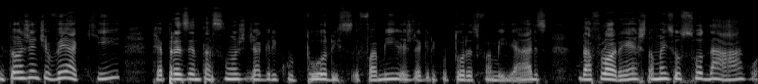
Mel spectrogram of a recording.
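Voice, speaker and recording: A woman with a dark, mellow tone and a fairly high pitch speaks at a moderate pace. Her intonation stays fairly even in a dry, close sound with no echo. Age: 60s. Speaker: traditional fisherwoman and activist. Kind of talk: panel talk.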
